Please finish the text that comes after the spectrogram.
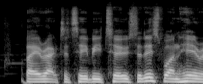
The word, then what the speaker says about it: Bayraktar: Bayraktar. I wasn't pronouncing it right. Bayraktar TB2.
